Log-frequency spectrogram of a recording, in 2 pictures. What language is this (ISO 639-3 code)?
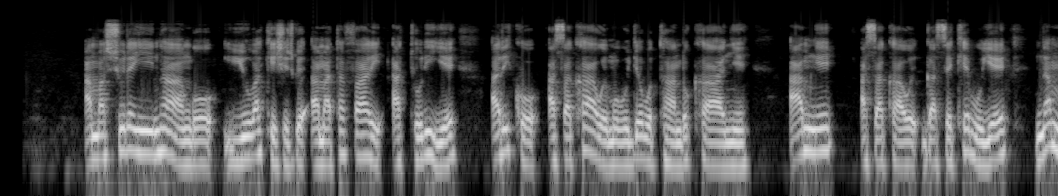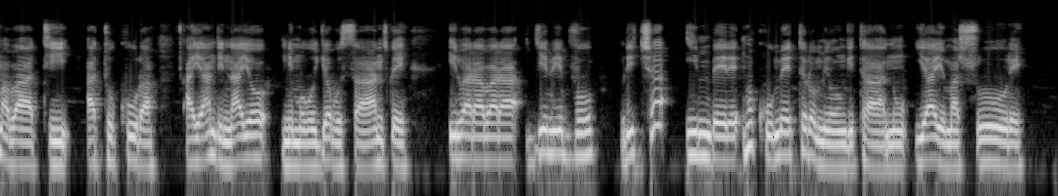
run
